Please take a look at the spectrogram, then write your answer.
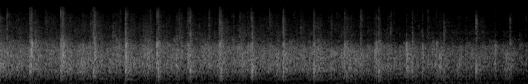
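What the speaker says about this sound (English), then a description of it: "I think that deserves a round of applause" Sustained audience applause fills a hall at an education awards ceremony for top school-leaving candidates, a dense steady clatter of many hands that holds at an even level throughout with no voices on top.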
